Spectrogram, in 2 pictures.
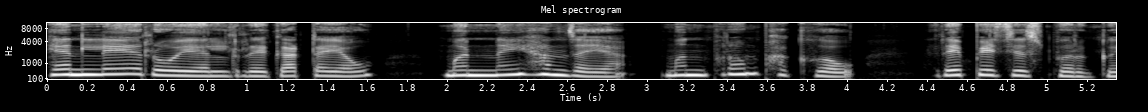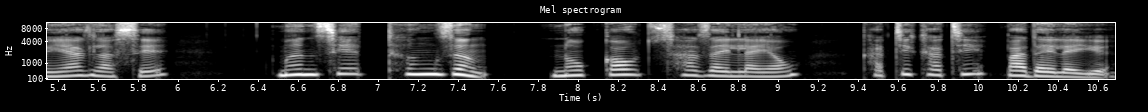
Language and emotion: Bodo, neutral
